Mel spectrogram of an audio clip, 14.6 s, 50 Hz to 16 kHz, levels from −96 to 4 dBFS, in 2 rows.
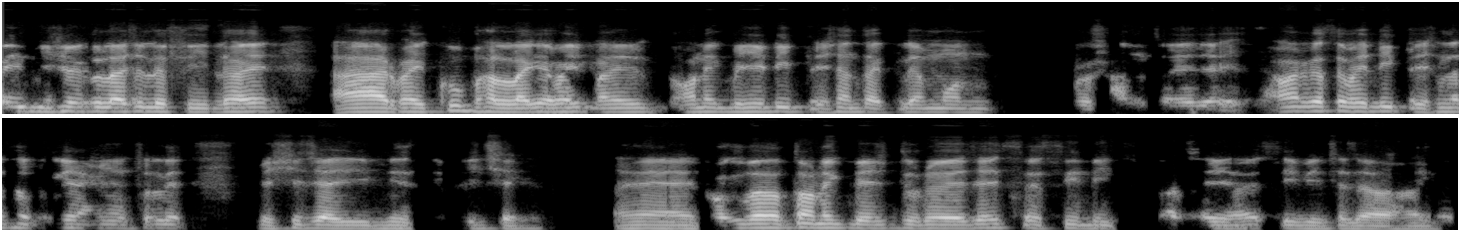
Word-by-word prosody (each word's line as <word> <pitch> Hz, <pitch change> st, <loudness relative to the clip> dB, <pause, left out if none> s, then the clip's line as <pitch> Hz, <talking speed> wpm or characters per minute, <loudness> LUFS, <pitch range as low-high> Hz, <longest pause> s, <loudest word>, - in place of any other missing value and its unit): এই 145 Hz, -, 0 dB
বিষয়গুলো 140 Hz, +1 st, +1 dB
আসলে 135 Hz, -1 st, +2 dB
feel 120 Hz, -1 st, -4 dB
হয়। 135 Hz, +1 st, +6 dB, 0.5 s
আর 130 Hz, 0 st, +10 dB
ভাই 130 Hz, -1 st, +5 dB
খুব 165 Hz, 0 st, -1 dB
ভালো 130 Hz, -3 st, +6 dB
লাগে 125 Hz, +1 st, +5 dB
ভাই। 130 Hz, -, +3 dB
মানে 125 Hz, +1 st, +1 dB, 0.3 s
অনেক 130 Hz, +1 st, -1 dB
বেশি 130 Hz, +1 st, +1 dB
depression 135 Hz, -2 st, -3 dB
থাকলে -, -, -2 dB
মন 120 Hz, -1 st, -4 dB, 0.5 s
প্রশান্ত -, -, -10 dB, 0.2 s
হয়ে 480 Hz, -3 st, -5 dB
যায়। 450 Hz, 0 st, -3 dB, 0.2 s
আমার 145 Hz, 0 st, +2 dB
কাছে 150 Hz, +1 st, +3 dB
ভাই 140 Hz, -, +3 dB
depression 130 Hz, -3 st, -3 dB
এর -, -, -12 dB
থাকলে 125 Hz, -, -5 dB
আমি 120 Hz, -, -12 dB
আসলে 120 Hz, +3 st, -6 dB, 0.4 s
বেশি 105 Hz, +2 st, -7 dB
যাই 105 Hz, -, +5 dB, 0.2 s
নে 110 Hz, -, -3 dB, 0.3 s
বিচে 105 Hz, -1 st, -8 dB, 0.5 s
এ -, -, -7 dB, 0.4 s
কক্সবাজার 130 Hz, +2 st, +5 dB
তো -, -, +2 dB
অনেক 130 Hz, -1 st, +2 dB
বেশ 115 Hz, -1 st, 0 dB
দূরে 115 Hz, -1 st, -3 dB
হয়ে 115 Hz, 0 st, +6 dB
যায়। 125 Hz, +1 st, 0 dB
সো, -, -, -7 dB
সি-বিচ 110 Hz, -4 st, -8 dB, 0.2 s
কাছেই 110 Hz, -, -5 dB
হয়। 115 Hz, +2 st, -3 dB
সি-বিচে 105 Hz, -2 st, -7 dB
যাওয়া 95 Hz, -2 st, +1 dB
হয়। 95 Hz, 0 st, -8 dB
125 Hz, 195 wpm, -24 LUFS, 115-135 Hz, 0.5 s, আর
